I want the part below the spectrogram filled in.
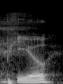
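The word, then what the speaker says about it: Pugh: Probably not how it's pronounced. It's P-U-G-H. Probably like Pew.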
